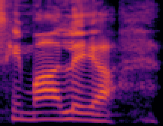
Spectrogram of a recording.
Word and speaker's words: Himalaya: But if you want to pronounce it right, it is not Himalaya, it is Himalaya.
